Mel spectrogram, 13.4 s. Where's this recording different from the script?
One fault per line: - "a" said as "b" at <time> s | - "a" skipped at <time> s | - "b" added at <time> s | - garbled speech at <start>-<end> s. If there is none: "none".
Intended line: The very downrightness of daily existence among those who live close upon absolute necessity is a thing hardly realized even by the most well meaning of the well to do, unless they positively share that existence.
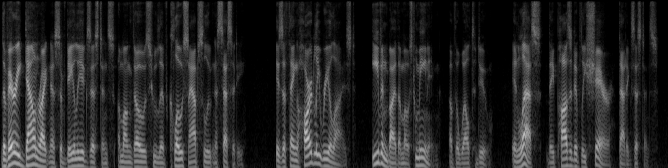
- "upon" skipped at 3.8 s
- "well" skipped at 8.3 s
